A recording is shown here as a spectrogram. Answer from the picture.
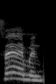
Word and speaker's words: salmon: I won't it's pronounced salmon but they got an L after the a like now they they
